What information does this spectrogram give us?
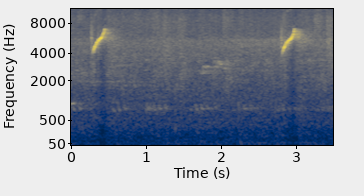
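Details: Call of the Ornate Sunbird, one of the commonly found sunbirds of Thailand, recorded at a drinking and bathing hide: a pair of sharp, rising, high-pitched notes roughly two and a half seconds apart, with faint constant background noise.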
